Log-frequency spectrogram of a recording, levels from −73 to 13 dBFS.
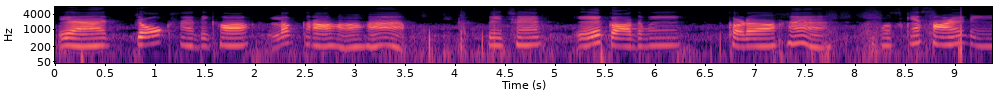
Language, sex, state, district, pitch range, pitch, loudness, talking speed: Hindi, female, Punjab, Fazilka, 215-240 Hz, 225 Hz, -14 LUFS, 90 wpm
